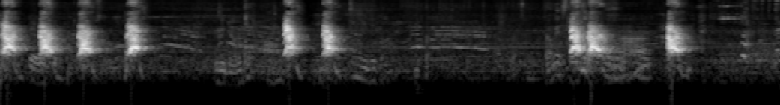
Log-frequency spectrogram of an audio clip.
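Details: Playing together, a German Shepherd asserting himself as alpha over an Amstaff puppy; sharp barks in bursts, four quick ones, two more, then a final cluster, with soft whines and yips between.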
